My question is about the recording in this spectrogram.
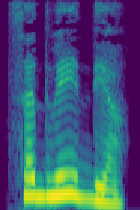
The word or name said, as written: ಸದ್ವೇದ್ಯ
